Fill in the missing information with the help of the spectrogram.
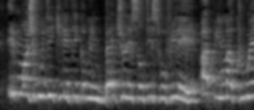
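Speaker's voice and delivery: woman protesting to the commissaire; indignant woman. Acted. Woman argues her point.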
